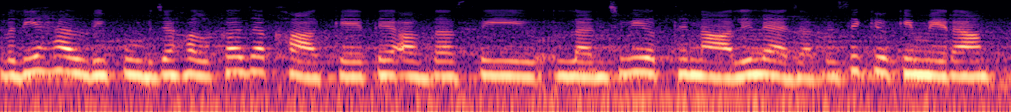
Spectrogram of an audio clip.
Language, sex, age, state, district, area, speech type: Punjabi, female, 18-30, Punjab, Faridkot, urban, spontaneous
